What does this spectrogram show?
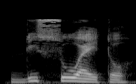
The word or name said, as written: desueto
